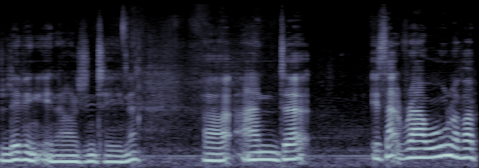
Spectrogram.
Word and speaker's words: Raul: Is that Raul? Have I pronounced that correctly? Yes, I think that's quite good. Yes, I think Raul, because last week we got into a real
